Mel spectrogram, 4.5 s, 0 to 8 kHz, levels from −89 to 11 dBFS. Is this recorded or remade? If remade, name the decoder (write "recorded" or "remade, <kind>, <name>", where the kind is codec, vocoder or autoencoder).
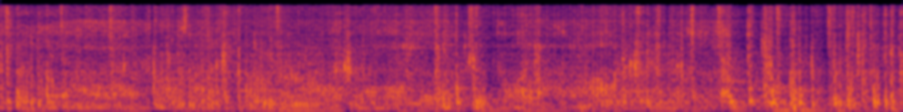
remade, codec, SNAC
